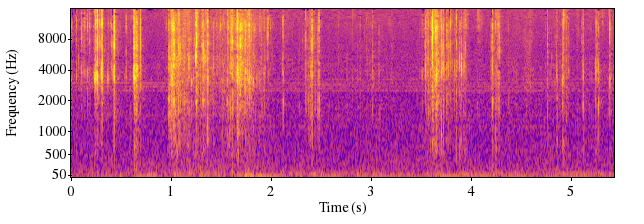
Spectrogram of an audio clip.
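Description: Fingers pinch, pull and squeeze green play foam made of polystyrene beads into a ball. Bursts of bright, dry crinkling and crackling come in clusters over a faint low rumble, each snap dying away almost at once.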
